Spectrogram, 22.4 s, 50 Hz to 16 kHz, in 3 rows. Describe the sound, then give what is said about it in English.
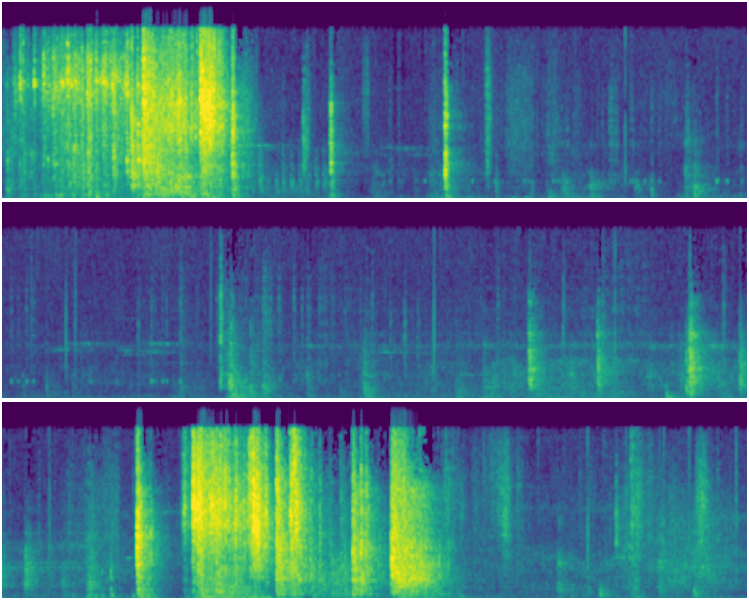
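A DC elevator from the Empire Building on Hastings Street, Vancouver, running up to the third floor: a low steady motor rumble with scattered clicks and clunks, no 60-cycle hum or fan noise, framed by two louder rushing surges of door movement at the start and near the end. No voices. “It's merely that the sounds associated with the second elevator are clean and unmasked.”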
